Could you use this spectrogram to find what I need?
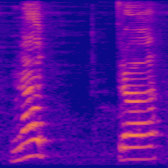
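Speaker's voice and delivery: ꯅꯠꯇ꯭ꯔꯒ slowly split into three separate syllables. Shown as a demonstration. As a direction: stretch ꯅꯠꯇ꯭ꯔꯒ into three beats with pauses between. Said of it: "syllable ꯑꯃꯅꯤ". (ꯅꯠꯇ꯭ꯔꯒ ꯈꯣꯟꯊꯣꯛ ꯈꯨꯗꯤꯡ ꯇꯣꯉꯥꯟꯅ ꯇꯞꯅ ꯍꯥꯏꯕ)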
